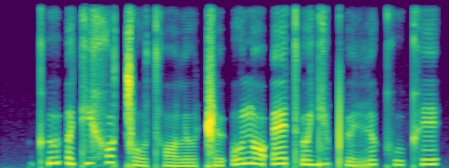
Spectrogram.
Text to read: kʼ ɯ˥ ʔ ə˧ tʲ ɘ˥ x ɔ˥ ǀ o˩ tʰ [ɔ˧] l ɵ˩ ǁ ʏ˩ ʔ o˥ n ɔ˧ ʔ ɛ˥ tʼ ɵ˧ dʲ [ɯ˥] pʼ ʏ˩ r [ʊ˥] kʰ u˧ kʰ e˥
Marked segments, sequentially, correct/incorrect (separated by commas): incorrect, correct, incorrect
